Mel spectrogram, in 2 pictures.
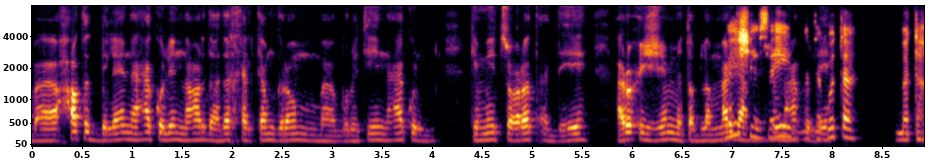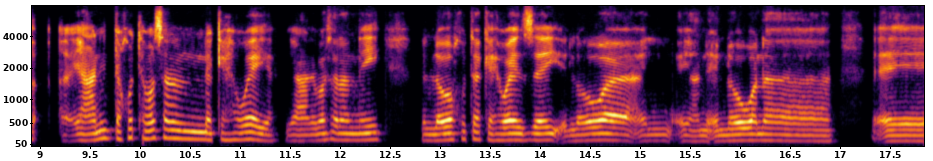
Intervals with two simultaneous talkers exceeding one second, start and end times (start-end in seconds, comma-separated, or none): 6.9-8.2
